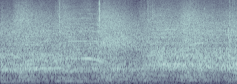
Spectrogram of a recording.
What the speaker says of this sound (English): Bergen is urging on the fans to cheer on the team for the effort they put out tonight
